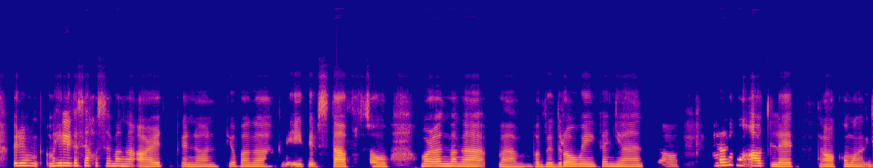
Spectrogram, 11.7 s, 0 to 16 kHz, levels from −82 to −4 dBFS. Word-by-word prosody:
Pero 245 - +3
'yung 255 -1 +2 0.2
mahilig 255 +3 +5
kasi 250 0 0
ako 250 0 -7
sa 235 -2 -3
mga 220 -1 0
art, 175 +2 +1 0.2
gano'n 180 0 -5
'yung 190 -2 -6
mga 185 -1 -3 0.2
creative 185 -1 -2
stuff 175 -1 +4
so 175 -3 -2 0.4
more 220 +1 +3
on 220 +1 +3
mga 205 -3 +2 0.2
ma 160 -2 -3 0.2
magdo-drawing, 195 +4 0
ganyan, 195 -3 -2 0.2
so 175 -2 -8 0.5
meron 280 +4 +4
akong 280 -1 +2
outlet, 190 -8 +3 0.3
oh, 180 +1 +2
kung 190 -1 -3
ma 180 -1 -2
190 Hz, 140 wpm, -20 LUFS, 180-220 Hz, 0.5 s, mahilig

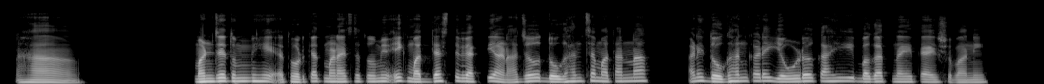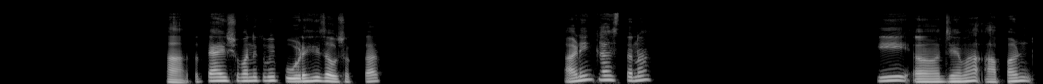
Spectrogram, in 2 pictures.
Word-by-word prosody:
हां. 105 -3 -1 1.1
म्हणजे 140 +4 +6
तुम्ही 150 0 +2
हे 140 -6 0
थोडक्यात 125 +3 +1
म्हणायचं 135 +1 +1
तुम्ही 140 +1 0
एक 160 -2 -1
मध्यस्थ 140 +5 +1
व्यक्ती 145 0 +1
आणा. 115 -6 +1
जो 145 +6 +2
दोघांच्या 145 +4 +1
मतांना 150 +2 0 0.4
आणि 160 +4 0
दोघांकडे 155 +3 +2
एवढं 135 +3 +3
काही 155 +1 -1
बघत 135 0 0
नाही 125 -1 -1
त्या 120 -1 0
हिशोबाने. 105 -1 -4 2.3
हां. 105 -3 +1 0.2
त्या 165 - +4
हिशोबाने 165 0 +1
तुम्ही 175 0 0
पुढेही 145 +4 +2
जाऊ 150 -4 +3
शकता. 135 +3 -4 1.9
आणि 180 +10 +1
काय 205 0 +1
असतं 185 -3 -5
ना. 195 +3 -1 2.3
की 180 +3 0
अ, 125 0 +1
जेव्हा 135 +5 +1 0.2
आपण 150 +8 -1
140 Hz, 105 wpm, -23 LUFS, 125-155 Hz, 2.3 s, म्हणजे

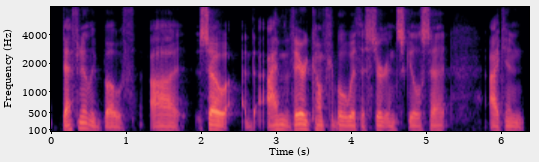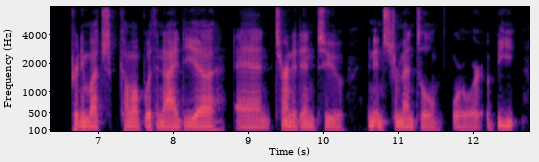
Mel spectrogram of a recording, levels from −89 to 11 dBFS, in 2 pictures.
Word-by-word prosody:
Definitely 105 0 +3
both. 85 -1 -1 0.2
Uh, 90 -2 +3 0.3
so, - - +8 0.2
I - - -8
th - - -8 0.2
I'm 105 +1 +3
very 115 +3 +7
comfortable 105 0 -1
with 100 -1 +2
a - - -4
certain 95 -2 0
skill 95 +1 +1
set. 95 +1 -2 0.5
I 90 +1 +5
can 90 -2 -4 0.3
pretty 95 - 0
much 85 -1 -3
come 95 - -4
up 90 0 -2
with 95 -1 -1
an 85 -1 -4
idea 90 +2 -1
and 80 -1 -5
turn 100 -2 0
it 85 - -6
into 85 0 -3 0.3
an - - 0
instrumental 90 0 -3 0.2
or 85 0 -6
a - - -6
beat 95 0 -5
90 Hz, 150 wpm, -26 LUFS, 85-95 Hz, 0.5 s, so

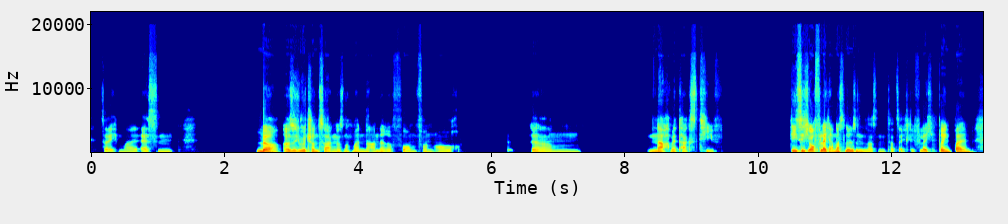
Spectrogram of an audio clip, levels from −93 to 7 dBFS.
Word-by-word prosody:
sage 85 - -5
ich 85 - -13
mal, 85 -2 -11
Essen. 90 -1 -8 1.3
Na, 100 -9 +7
also 105 -2 +2
ich 100 - -1
würde 110 - +3
schon 100 -1 +1
sagen, 90 -2 -3
ist 90 0 -8
noch 95 -1 -10
mal 90 -2 -4
'ne 90 -1 -8
andere 90 -1 -6
Form 90 0 -7
von 90 -2 -12
auch 95 -1 -8 1.1
ähm 90 -3 -6 1.0
Nachmittagstief. 105 -4 -2 1.1
Die 120 - +6
sich 115 0 +4
auch 110 - +8
vielleicht 155 +1 +7
anders 180 +2 +1
lösen 230 - +2
lassen 90 +1 -11
tatsächlich. - - -12
Vielleicht 120 +1 -3
bringt 135 -1 +3
beim 130 +1 +3
95 Hz, 140 wpm, -23 LUFS, 90-115 Hz, 1.3 s, auch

